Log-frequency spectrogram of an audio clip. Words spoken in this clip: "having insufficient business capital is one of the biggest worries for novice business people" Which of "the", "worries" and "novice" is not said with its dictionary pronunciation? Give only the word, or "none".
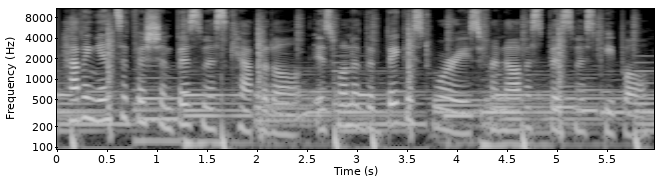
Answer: none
